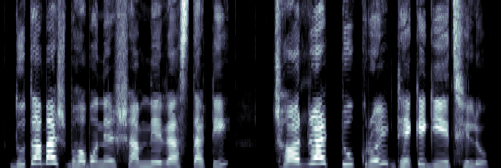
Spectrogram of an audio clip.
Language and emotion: Bengali, neutral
